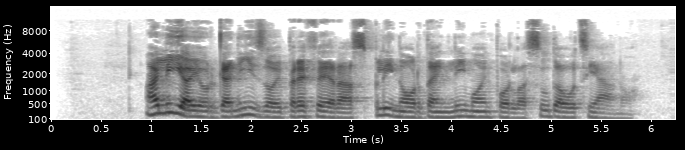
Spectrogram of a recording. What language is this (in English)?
Esperanto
